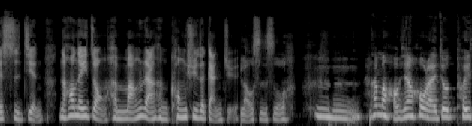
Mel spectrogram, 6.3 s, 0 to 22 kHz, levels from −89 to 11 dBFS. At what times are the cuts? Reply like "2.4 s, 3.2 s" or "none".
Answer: 3.2 s, 4.9 s

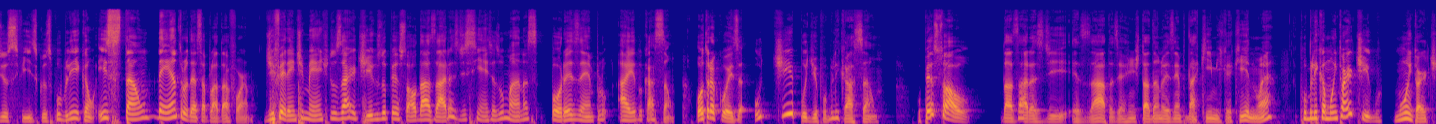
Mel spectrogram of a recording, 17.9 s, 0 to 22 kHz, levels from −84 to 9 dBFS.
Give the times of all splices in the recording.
none

